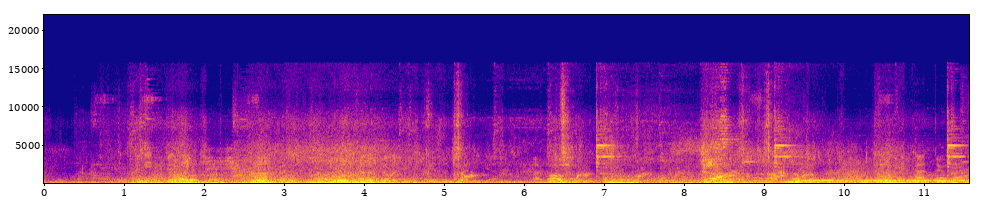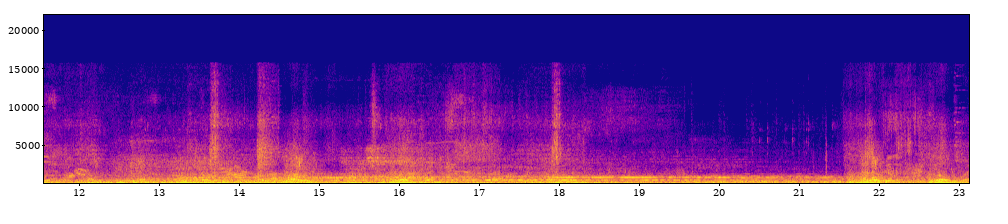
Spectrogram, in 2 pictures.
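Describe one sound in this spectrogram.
Weapons clash and strike in a fierce fight.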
